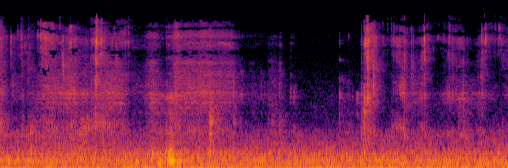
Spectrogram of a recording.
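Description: A person chewing and biting food close to the microphone: scattered short clicks and crunches of eating, over a low steady hum.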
